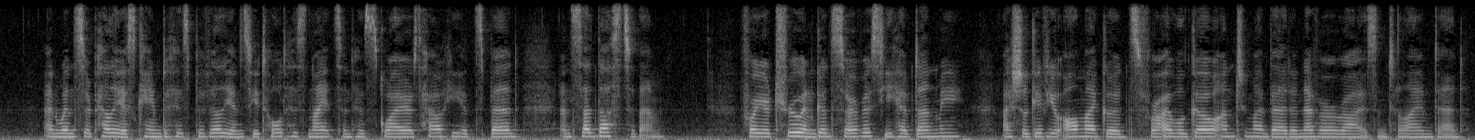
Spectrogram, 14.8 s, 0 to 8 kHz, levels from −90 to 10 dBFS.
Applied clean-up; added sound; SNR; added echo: none; none; none; none.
